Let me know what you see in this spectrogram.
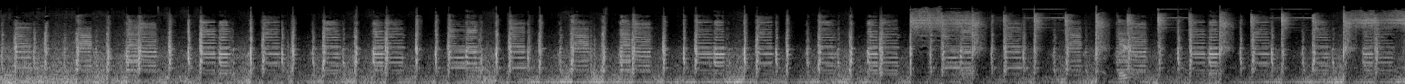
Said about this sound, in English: They have some pretty nice beats. I can give you a little preview.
